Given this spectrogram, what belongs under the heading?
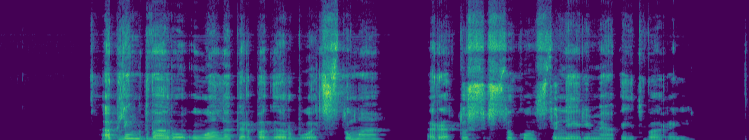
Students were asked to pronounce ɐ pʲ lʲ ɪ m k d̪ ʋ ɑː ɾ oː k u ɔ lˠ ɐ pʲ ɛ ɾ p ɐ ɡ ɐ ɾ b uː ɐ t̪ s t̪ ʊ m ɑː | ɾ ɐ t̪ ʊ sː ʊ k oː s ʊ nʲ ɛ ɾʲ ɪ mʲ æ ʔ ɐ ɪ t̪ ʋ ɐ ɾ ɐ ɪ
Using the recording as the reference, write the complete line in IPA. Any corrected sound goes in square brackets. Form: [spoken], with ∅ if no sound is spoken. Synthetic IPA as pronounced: ɐ pʲ lʲ ɪ [ŋ] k d̪ ʋ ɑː ɾ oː [ʔ] u ɔ lˠ ɐ pʲ ɛ ɾ p ɐ ɡ ɐ ɾ b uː ɐ t̪ s t̪ ʊ m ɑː | ɾ ɐ t̪ ʊ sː ʊ k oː s ʊ nʲ ɛ ɾʲ ɪ mʲ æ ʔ ɐ ɪ t̪ ʋ ɐ ɾ ɐ ɪ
